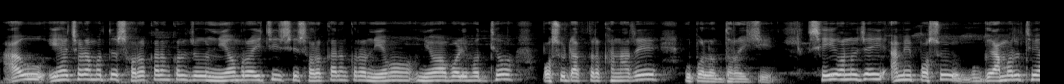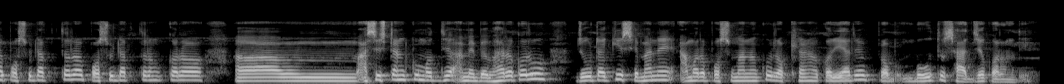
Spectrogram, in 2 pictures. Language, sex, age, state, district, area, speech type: Odia, male, 60+, Odisha, Jajpur, rural, spontaneous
